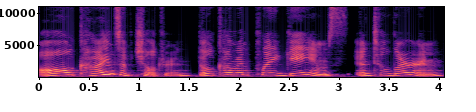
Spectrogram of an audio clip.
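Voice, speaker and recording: A woman puts on a character voice at an extremely high pitch, with a gentle tone. Her intonation is lively and her pace fairly slow. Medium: read story. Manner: gentle, reassuring.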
